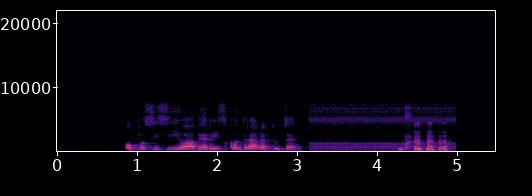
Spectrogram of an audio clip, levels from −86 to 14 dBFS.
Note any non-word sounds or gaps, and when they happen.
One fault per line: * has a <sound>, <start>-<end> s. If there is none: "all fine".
* has a laugh, 4.3-4.9 s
